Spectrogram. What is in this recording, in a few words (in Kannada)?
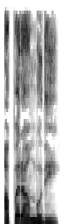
"ಅಪರಾಂಬುಧಿ", Kannada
